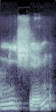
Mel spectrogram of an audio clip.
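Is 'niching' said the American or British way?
British. It is said with a British pronunciation. The speaker calls it right. "that is how you pronounce it"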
